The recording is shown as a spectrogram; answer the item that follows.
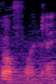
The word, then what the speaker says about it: Will Forte: Yeah, it's Will Forte.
